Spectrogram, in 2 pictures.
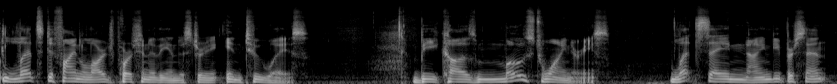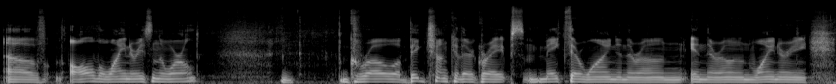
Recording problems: squashed, flat; somewhat

